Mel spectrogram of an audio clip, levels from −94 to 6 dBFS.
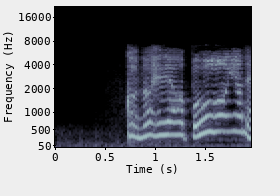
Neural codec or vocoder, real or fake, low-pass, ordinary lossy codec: codec, 16 kHz, 16 kbps, FreqCodec, smaller model; fake; 7.2 kHz; none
